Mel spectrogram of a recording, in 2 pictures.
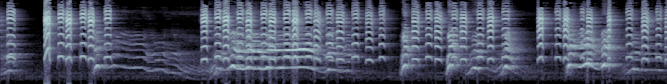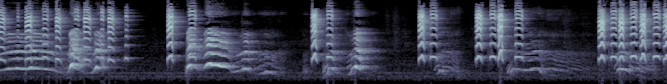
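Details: A pet dog singing a solo indoors in a small room: bursts of high, squeaky yelping notes in quick runs, broken by short pauses, with a lower wavering howl sliding beneath some phrases.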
